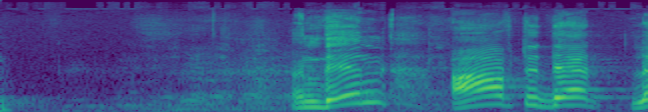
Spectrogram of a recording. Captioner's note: audience laughs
